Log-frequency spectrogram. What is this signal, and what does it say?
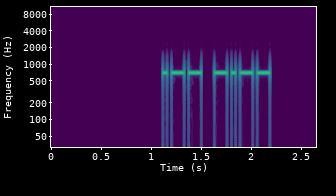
Morse code, heard as a keyed tone, about 28 wpm, 700 Hz. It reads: WY
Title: ARRL Sections 28wpm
